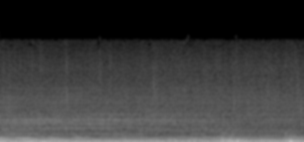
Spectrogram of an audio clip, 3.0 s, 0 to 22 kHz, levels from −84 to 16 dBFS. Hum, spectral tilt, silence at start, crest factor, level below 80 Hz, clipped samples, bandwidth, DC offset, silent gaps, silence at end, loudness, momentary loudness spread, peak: none; -6 dB/octave; 0 s; 16 dB; -24 dBFS; under 0.1%; 15.5 kHz; under 0.1%; none; 0 s; -22 LUFS; 4 LU; -4 dBFS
